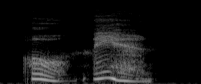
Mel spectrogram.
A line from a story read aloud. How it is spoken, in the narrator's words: Jack said softly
